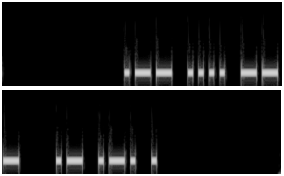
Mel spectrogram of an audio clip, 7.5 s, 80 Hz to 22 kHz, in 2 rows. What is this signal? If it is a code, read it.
Morse code, heard as a keyed tone, about 20 wpm, 700 Hz. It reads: WHO ARE
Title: Speed-Racing - Sets of 2 Words 17wpm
